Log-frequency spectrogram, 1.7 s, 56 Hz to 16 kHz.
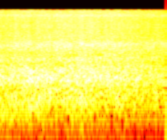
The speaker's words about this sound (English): For one thing, no one knows how deep this ancient fissure goes. Divers have been down to 436 feet and did not find a bottom. And get this, earthquakes rumbling thousands of miles away have caused huge waves to slosh around inside it.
